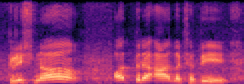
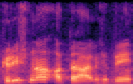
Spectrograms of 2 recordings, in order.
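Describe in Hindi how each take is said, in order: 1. एक स्वर खिंचा जाता है, जैसे दूर से पुकारते समय। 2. सभी स्वर अपनी सामान्य छोटी लंबाई बनाए रखते हैं। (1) "वही व्यक्ति जब हमसे दूर दूरी पे होगा" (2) "मेरे पास में बैठेगा बैठा रहेगा व्यक्ति"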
